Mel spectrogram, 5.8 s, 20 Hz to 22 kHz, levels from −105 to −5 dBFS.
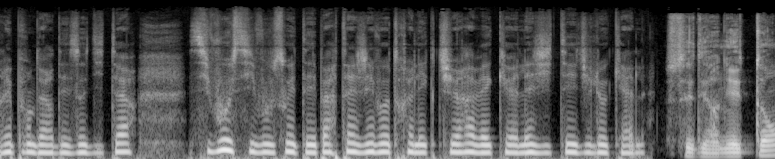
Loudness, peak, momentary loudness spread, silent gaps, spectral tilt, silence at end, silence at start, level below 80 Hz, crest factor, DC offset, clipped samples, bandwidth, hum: -24 LUFS; -8 dBFS; 7 LU; none; -6 dB/octave; 0 s; 0 s; -42 dBFS; 16 dB; under 0.1%; under 0.1%; 16.5 kHz; none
